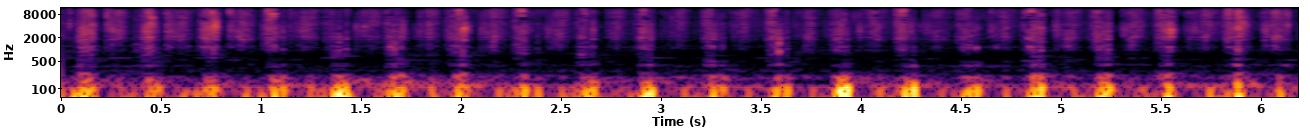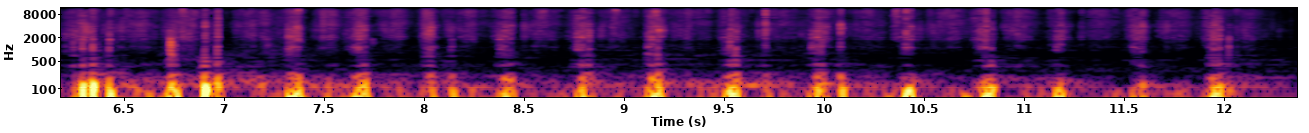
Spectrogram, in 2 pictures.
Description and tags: wet rag rub
Cleaning and rubbing a surface with a wet rag.
rub, cloth, dishrag, fabric, grind, friction, cleaning, rubbing, rag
